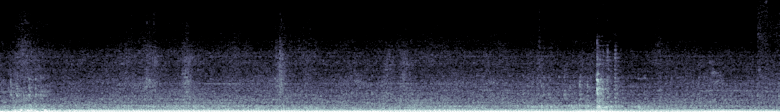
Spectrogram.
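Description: Wood-Mizer portable sawmill's engine running steadily at constant speed, not under cutting load, with a few faint clicks.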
